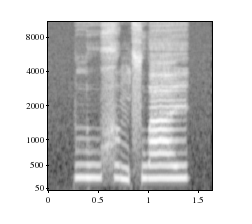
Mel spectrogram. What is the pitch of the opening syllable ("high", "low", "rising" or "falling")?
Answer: high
